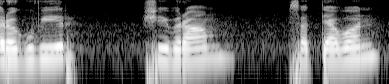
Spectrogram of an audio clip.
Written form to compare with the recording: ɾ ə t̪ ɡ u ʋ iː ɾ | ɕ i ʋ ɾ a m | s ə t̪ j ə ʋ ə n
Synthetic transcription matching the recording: ɾ ə ɡ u ʋ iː ɾ | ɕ i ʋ ɾ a m | s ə t̪ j a ʋ ə n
